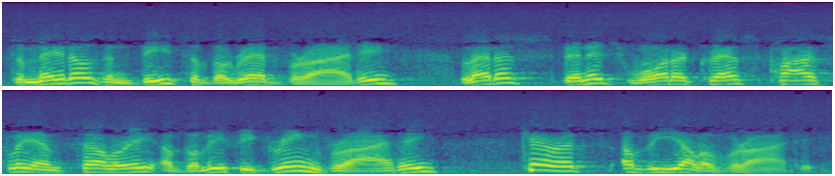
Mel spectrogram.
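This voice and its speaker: A man reading a commercial as an announcer on a 1940s radio show, smooth and persuasive. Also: fairly high pitch, very animated, a little fast. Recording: tinny old radio broadcast.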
